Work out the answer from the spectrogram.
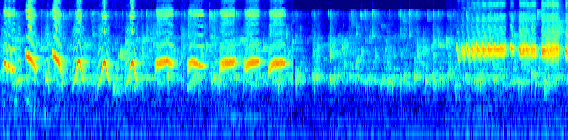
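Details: White-rumped shama singing as a provoking lure for other shamas: rich slurred whistles rising and falling in a repeated series, a quiet pause, then a fast buzzy trill.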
